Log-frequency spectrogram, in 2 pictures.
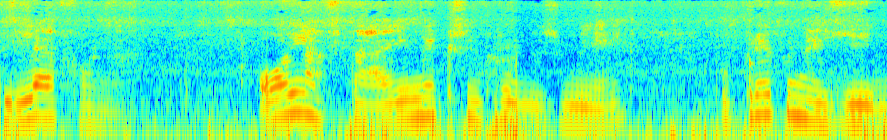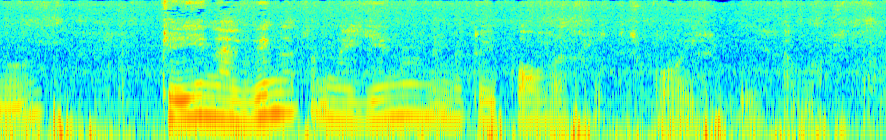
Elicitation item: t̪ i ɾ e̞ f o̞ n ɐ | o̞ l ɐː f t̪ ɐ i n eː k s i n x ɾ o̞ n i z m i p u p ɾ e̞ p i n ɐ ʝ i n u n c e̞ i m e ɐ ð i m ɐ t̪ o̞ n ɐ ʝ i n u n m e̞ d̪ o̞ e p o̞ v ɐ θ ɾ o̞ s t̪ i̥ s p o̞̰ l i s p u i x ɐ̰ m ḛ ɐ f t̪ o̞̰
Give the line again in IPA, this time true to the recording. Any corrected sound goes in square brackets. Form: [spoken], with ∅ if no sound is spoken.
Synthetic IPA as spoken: t̪ i [l] e̞ f o̞ n ɐ | o̞ l ɐː f t̪ ɐ i n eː k s i [ŋ] x ɾ o̞ n i z m i p u p ɾ e̞ p i n ɐ ʝ i n u n c e̞ i [n] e ɐ ð i [n] ɐ t̪ o̞ n ɐ ʝ i n u n m e̞ [t̪] o̞ [i] p o̞ v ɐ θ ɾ o̞ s t̪ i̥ s p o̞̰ l i s p u i x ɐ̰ m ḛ ɐ f t̪ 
